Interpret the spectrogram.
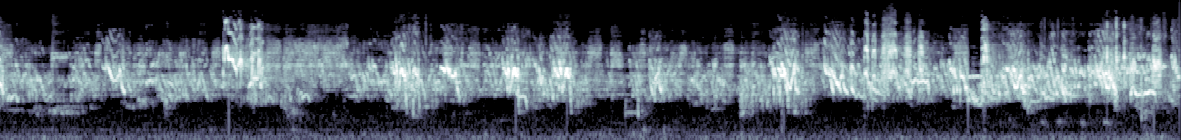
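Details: Budgerigar chatter, an unbroken stream of scratchy warbles and squeaky chirps that grows louder and denser toward the end.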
